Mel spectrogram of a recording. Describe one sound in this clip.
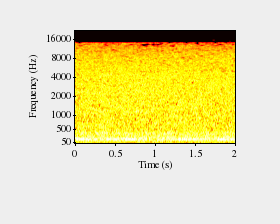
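Water splashes and runs over a conveyor.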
